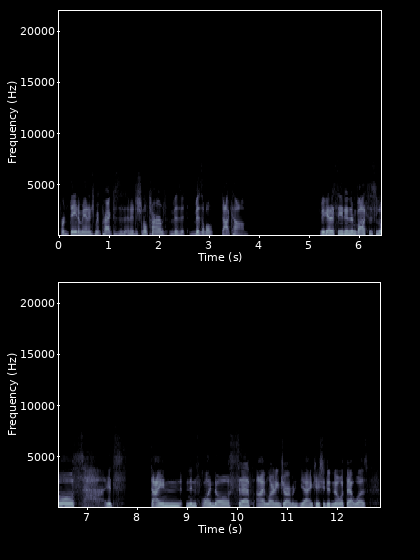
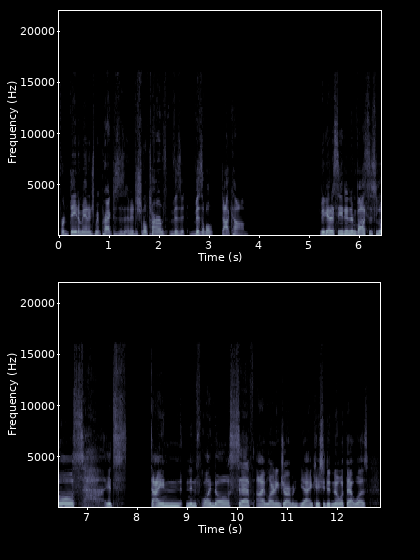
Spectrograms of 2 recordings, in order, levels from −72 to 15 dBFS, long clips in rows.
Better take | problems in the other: second | muffled; very; fading above 3 kHz

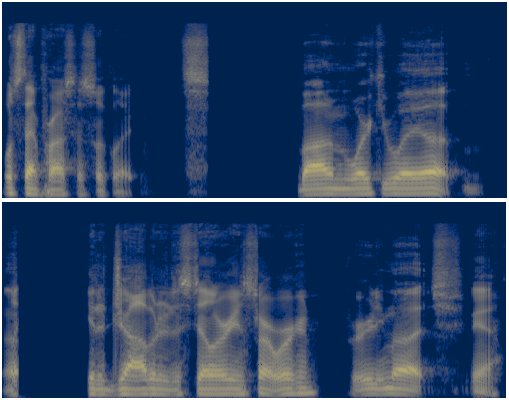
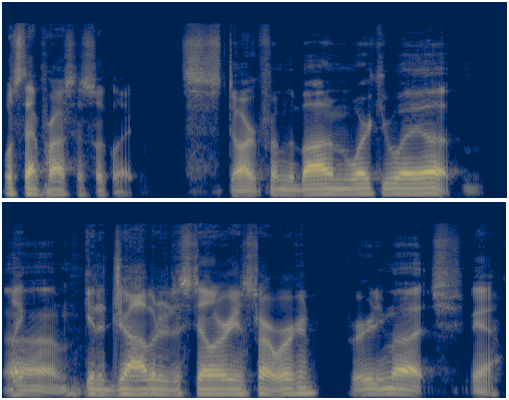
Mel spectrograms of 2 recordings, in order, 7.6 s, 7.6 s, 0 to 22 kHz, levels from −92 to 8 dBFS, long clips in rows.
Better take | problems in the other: second | audio cutting out; at 1.5 s for 0.5 s and at 4 s for 0.5 s

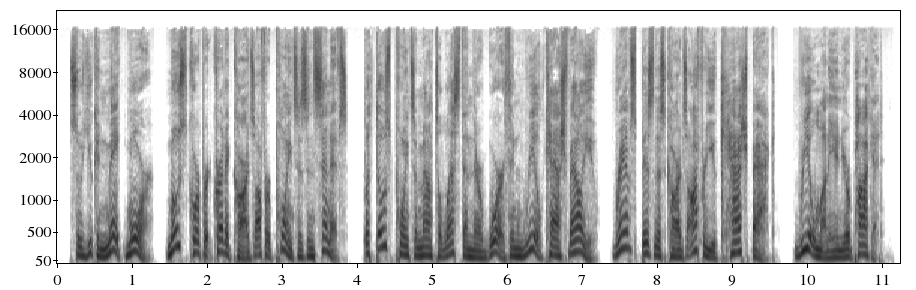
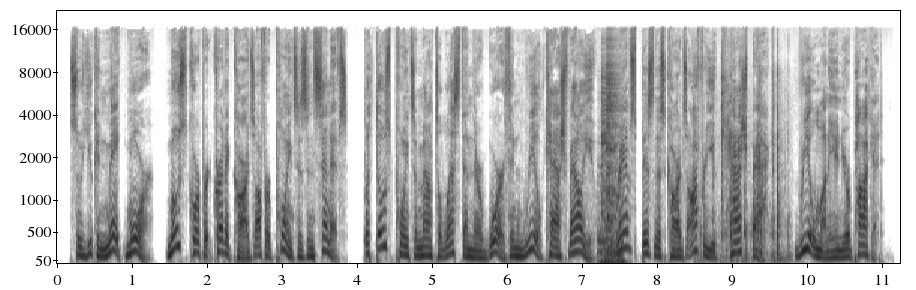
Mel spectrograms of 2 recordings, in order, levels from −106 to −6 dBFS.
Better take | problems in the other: first | keyboard typing; loud; at 7 s; peak 2 dB above the speech // keyboard typing; noticeable; from 8.5 to 9.5 s; peak 5 dB below the speech

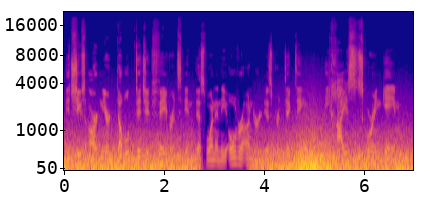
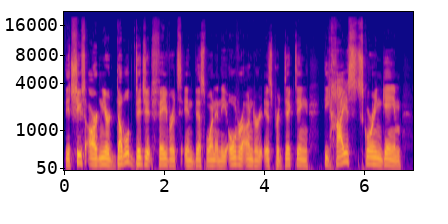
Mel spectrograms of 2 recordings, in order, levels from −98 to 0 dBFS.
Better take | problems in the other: second | wind noise on the microphone; heavy; until 2.5 s and from 4 s on; 2 dB above the speech

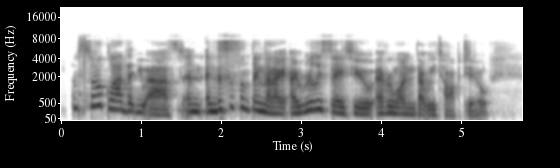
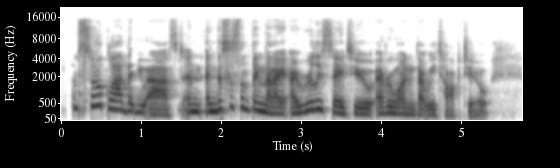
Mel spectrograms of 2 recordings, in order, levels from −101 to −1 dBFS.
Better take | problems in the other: second | garbled, watery; badly; nothing above 7.5 kHz

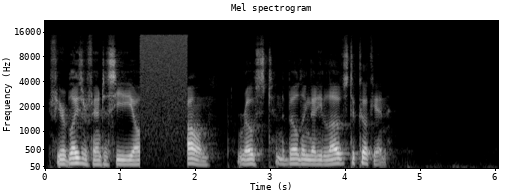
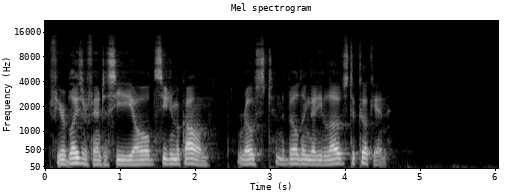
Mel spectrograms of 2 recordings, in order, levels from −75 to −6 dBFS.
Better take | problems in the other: second | audio cutting out; filled with static; at 1.5 s for 0.5 s

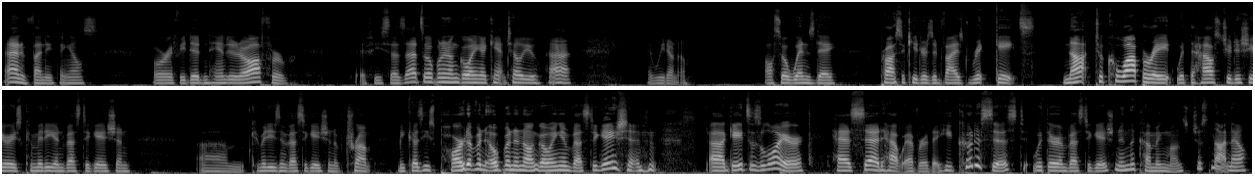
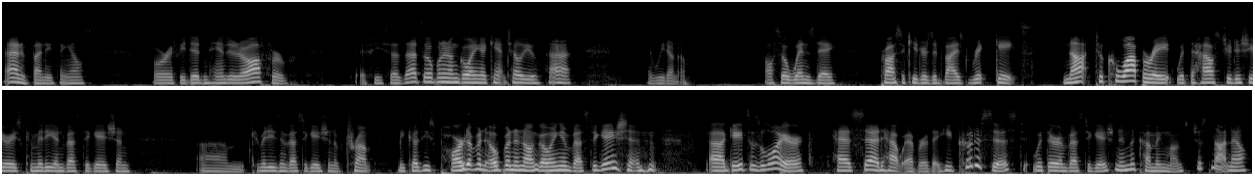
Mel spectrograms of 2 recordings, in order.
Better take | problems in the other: first | muffled; very; fading above 2.5 kHz

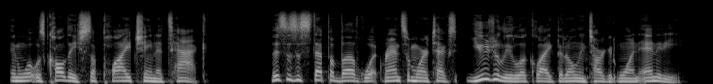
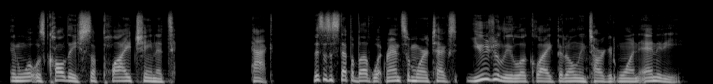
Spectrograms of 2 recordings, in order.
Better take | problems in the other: first | audio freezing; at 2 s for 1 s

